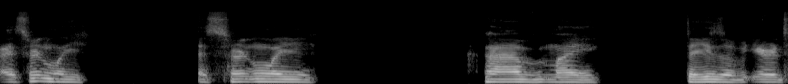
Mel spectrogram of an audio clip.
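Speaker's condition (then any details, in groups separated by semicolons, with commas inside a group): Cerebral palsy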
